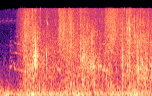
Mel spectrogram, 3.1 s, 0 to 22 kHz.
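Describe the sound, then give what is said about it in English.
Footsteps squelching across tidal mud flats at low tide in Papanui Inlet, a coastal wetland on the Otago Peninsula near Dunedin, on a windy mid-morning of about 15 degrees; a few irregular soft steps with wet sucking transients over a steady rush of wind noise. No voices are heard. “The tide is low and we are out walking on the mud flats.”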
